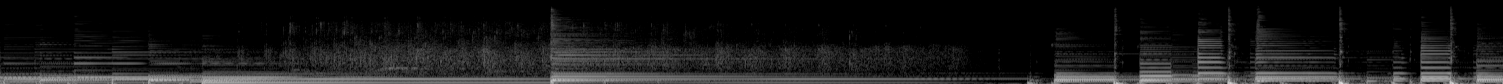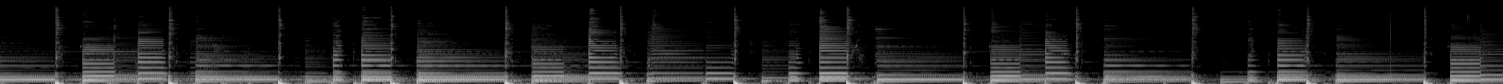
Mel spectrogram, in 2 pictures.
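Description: Acoustic guitar played alone: a few chords struck and left to ring, fading away over the first ten seconds. Then a new steady rhythmic strummed pattern starts about ten seconds in, the introduction to the next song.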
